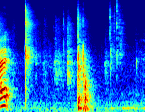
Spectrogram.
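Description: The small plastic piece holding a plastic grape slicer shut is cut with a sharp snip, followed about a second in by a louder plastic clack as the slicer is handled.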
